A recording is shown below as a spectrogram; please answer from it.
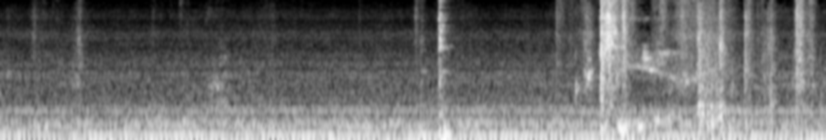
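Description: Steady low electrical hum with a thin whine above it, then a few knocks and clatters as containers are handled and set down on the wooden bench about six seconds in.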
